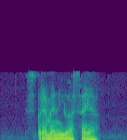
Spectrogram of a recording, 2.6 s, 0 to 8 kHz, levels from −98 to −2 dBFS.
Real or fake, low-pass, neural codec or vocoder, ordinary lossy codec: fake; 7.2 kHz; codec, 16 kHz, 8 kbps, FunCodec, trained on LibriTTS, 25 frames a second; AAC, 16 kbps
